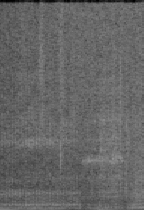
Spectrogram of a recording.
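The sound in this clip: A record-breaking loud purr from a cat in the UK, a continuous low, rough rumble with a steady texture that barely changes over the whole stretch.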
